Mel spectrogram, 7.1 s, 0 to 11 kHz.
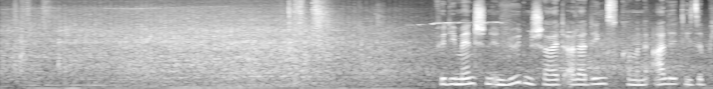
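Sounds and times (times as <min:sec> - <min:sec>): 
dense road traffic rumbling: 0:00.0 - 0:07.1
heavy trucks and buses droning low: 0:00.0 - 0:07.1
air brakes hissing: 0:02.9 - 0:03.4
speech: 0:04.4 - 0:07.1.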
